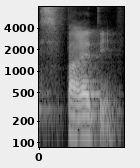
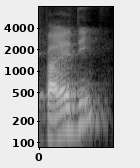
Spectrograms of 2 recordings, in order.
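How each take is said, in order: First: The word begins directly with an 's' sound. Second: The word begins with an added 'e' vowel. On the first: This is the original Italian form. "en Italia se dirá spaghetti" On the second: This is the form adapted into Spanish. "hemos añadido una E"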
